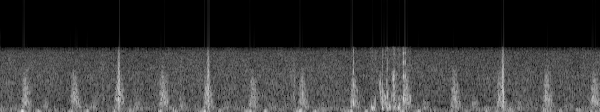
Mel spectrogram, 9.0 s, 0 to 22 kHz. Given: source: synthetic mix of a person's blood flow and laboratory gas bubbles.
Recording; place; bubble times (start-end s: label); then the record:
Doppler ultrasound of blood flow; subclavian vein
5.26-5.34 s: bubbles
5.54-6.18 s: bubbles
From the record:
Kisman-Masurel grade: 213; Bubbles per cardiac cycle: several, 3 to 8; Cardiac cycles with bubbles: 1 to 10%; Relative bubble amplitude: loud (0.450 to 0.775); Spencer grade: 1 (occasional bubble signal discernible with the cardiac motion signal, with majority of cardiac periods free of bubbles); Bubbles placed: anywhere in the cardiac cycle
